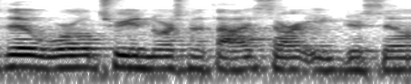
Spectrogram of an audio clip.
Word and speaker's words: Yggdrasil: world tree endorsement star yggdrasil or igrasso depending on how you pronounce or say it this is what's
